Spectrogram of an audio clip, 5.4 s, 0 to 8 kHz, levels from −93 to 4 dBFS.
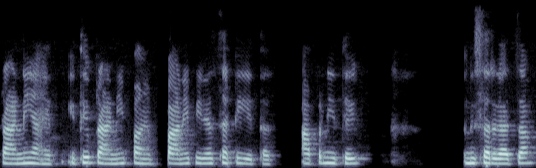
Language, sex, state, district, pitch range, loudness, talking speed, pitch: Marathi, female, Maharashtra, Dhule, 225-250 Hz, -17 LUFS, 125 wpm, 240 Hz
